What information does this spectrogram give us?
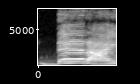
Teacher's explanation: o T aqui virou rarara, igual no garoto, guri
